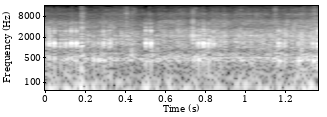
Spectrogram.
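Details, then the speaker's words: Z8 electric scooter riding: a light, irregular clatter from the rear as the rear fender (wing), bent by vibration, bangs against the solid rubber rear tire. Fender rattling against the tire. "there's a noise on the back, I must check that somewhere strikes the wing hits the rubber that's why it sounds like that wings bend from vibrations and bangs the rubber"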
